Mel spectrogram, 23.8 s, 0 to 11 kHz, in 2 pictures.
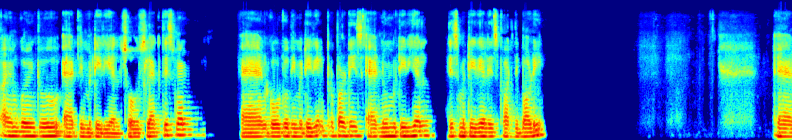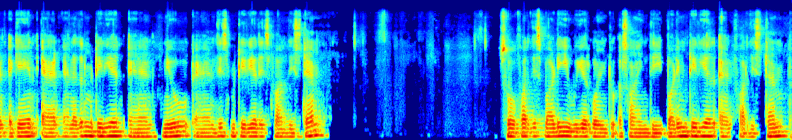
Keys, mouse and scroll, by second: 0.0-1.0 middle drag, 1.0 click, 1.7-4.8 middle drag, 5.7 click, 6.9-7.7 drag, 7.8-11.0 drag, 12.9 click, 14.2-16.4 drag, 16.6-19.8 drag, 20.9 click, 21.2 click, 22.3-23.7 drag.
